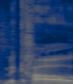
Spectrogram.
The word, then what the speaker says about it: Michal: Jonathan, and I've heard this pronounced different ways, Michal, because it's a girl, it's not Michael. Michal, wife of David.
